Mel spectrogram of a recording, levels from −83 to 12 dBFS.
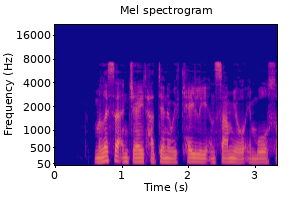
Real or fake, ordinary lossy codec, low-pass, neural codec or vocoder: real; none; 7.2 kHz; none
